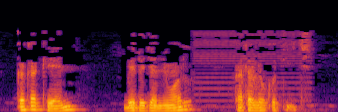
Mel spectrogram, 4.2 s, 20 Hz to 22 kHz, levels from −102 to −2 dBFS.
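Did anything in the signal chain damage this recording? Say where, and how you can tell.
Yes. The whole clip has heavily damaged speech, with nothing above 7 kHz and a dull, smeared quality to the sound. This is likely AAC compression at the codec stage: at a rate that fits about 16 kbps, the encoder drops the top band and coarsely quantises what remains.

The second fault is GSM phone buzz, entering in the analogue wiring from 2.42 to 3.90 s, right after "bedo janyuol". It is a raspy buzz at 217 Hz with harmonics, steady as in a call, about 25 dB below the speech. Nearby handset bursts were rectified by the audio circuit.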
